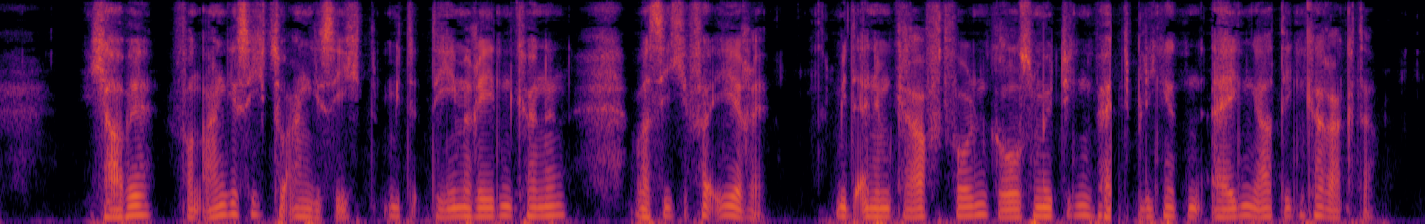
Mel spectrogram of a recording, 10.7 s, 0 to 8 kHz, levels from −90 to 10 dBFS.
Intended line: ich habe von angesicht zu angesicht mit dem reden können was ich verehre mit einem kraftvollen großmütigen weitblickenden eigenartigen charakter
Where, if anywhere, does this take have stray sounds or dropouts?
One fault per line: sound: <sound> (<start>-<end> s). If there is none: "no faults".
sound: dropout (8.3-8.4 s)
